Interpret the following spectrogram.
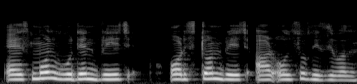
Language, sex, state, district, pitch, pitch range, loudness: English, female, Arunachal Pradesh, Lower Dibang Valley, 230 Hz, 225-245 Hz, -15 LUFS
